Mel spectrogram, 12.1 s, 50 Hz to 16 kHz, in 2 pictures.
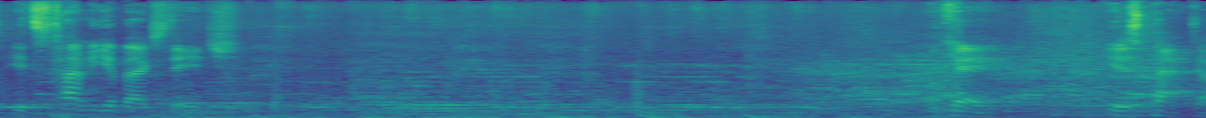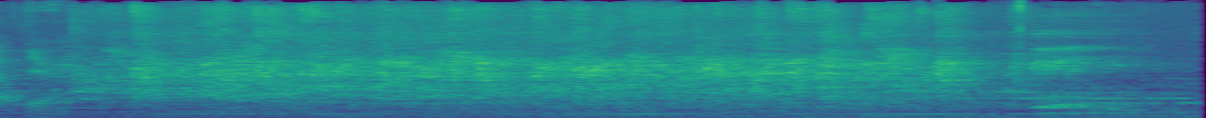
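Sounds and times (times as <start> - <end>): audience murmuring: 1.2 - 12.0.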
